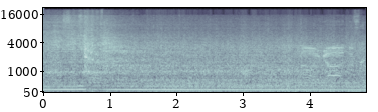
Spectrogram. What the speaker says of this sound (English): the freaking vent atmosphere and like the turbo noises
